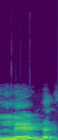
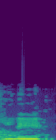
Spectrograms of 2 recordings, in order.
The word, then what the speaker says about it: lead: Form हुआ था, हाँ, लेड iodide. It इज नॉट लीड, इट इज लेड, ठीक है, समझ गए। स्पेलिंग दोनों का सेम होता है, LEAD जो है इसी को हम लोग लीड भी पढ़ते हैं, और LEAD जो है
